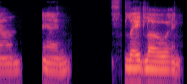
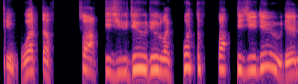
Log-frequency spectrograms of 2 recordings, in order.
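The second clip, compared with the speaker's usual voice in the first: much higher, incredulous angry yell; furious boss retold; 10 semitones higher than usual. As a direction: hurl the question at him in disbelief. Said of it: "And he was fucking pissed".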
